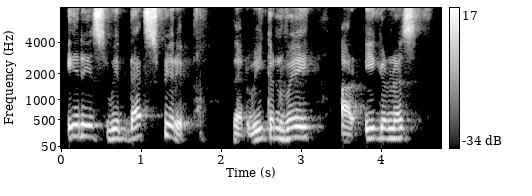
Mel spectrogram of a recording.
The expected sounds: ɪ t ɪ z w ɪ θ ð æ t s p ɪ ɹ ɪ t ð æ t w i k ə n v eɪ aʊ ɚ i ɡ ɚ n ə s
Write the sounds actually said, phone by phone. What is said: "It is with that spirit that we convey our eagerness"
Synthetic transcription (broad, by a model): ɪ t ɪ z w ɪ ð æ t s p ɪ ɹ ɪ t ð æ t w i k ə n v eɪ aʊ ɚ i ɡ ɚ n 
